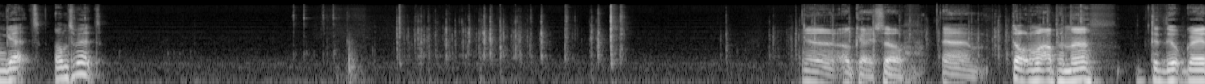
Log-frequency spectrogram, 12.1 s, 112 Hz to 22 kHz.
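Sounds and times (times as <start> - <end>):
typing on computer keyboard: 4.0 - 6.3, 7.2 - 10.9.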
